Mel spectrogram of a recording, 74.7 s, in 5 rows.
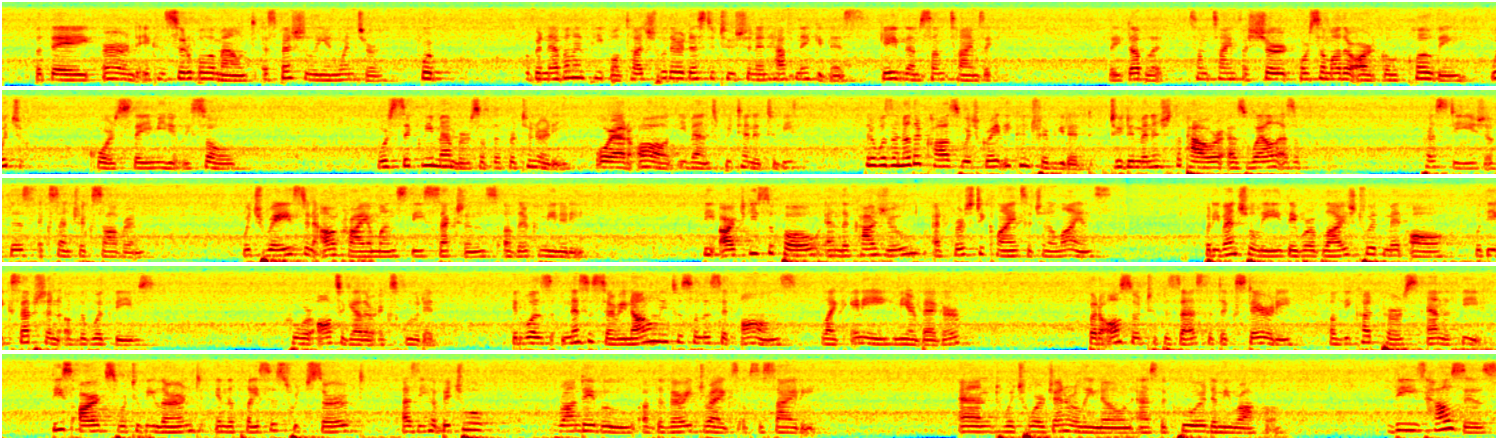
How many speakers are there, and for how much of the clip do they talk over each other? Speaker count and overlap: one, no overlap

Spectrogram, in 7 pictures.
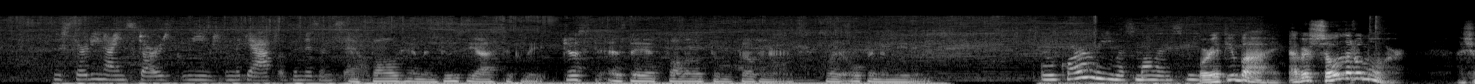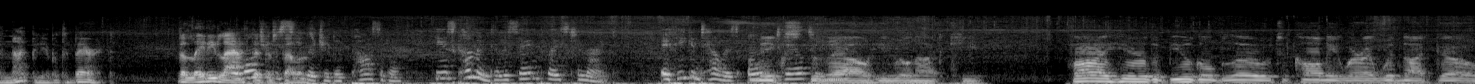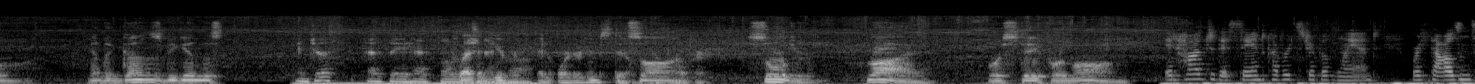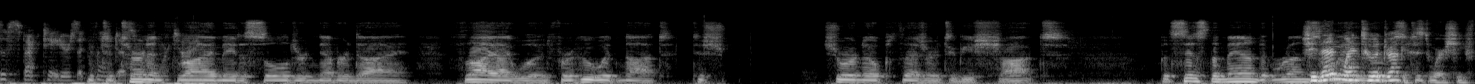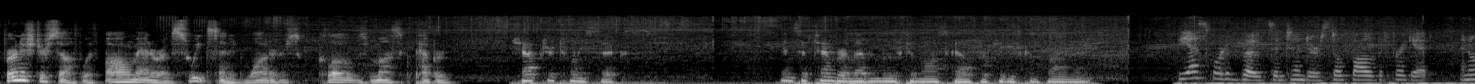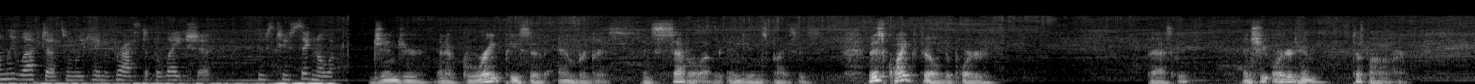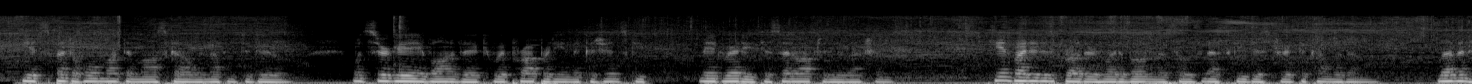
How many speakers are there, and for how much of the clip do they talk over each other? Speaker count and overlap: six, about 7%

